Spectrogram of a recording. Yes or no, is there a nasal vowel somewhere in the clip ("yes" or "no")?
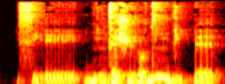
yes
